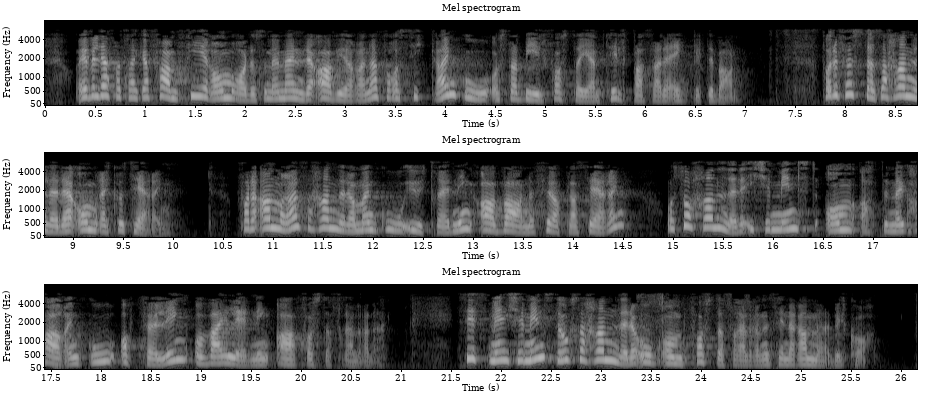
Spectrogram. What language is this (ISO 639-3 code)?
nob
